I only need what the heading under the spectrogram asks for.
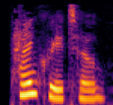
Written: pancreato

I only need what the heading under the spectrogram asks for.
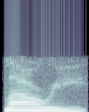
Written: Lowry

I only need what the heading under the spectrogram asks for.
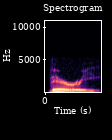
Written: very

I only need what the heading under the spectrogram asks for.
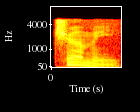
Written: chummy

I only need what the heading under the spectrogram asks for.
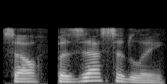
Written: self-possessedly

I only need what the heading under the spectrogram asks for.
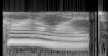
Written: carnallite

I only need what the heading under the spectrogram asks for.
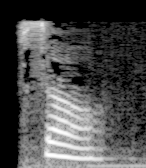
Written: sull

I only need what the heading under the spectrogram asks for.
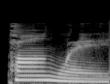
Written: Pangwe

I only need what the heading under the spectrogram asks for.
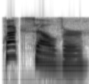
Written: quacksalver

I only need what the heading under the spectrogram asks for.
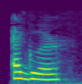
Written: eggler

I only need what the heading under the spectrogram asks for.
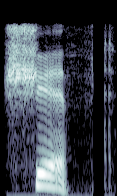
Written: shift

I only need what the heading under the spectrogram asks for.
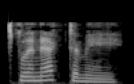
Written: splenectomy

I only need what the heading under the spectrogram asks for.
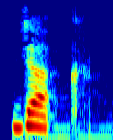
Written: DUKW

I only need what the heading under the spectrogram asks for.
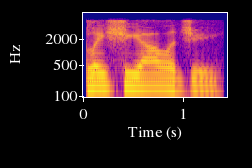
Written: glaciology

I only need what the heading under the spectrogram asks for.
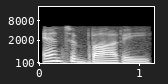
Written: antibody

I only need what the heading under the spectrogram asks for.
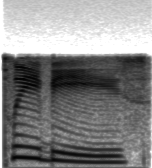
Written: plebes

